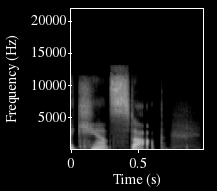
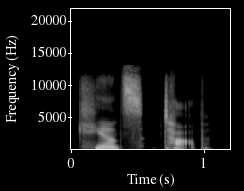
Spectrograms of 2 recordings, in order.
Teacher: You take a phrase like, "I can't stop." Instead of thinking about the word stop, which starts with that illegal cluster, you trick your brain. You mentally attach the s to the end of the word that came before it. So, can't stop becomes can'ts top.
